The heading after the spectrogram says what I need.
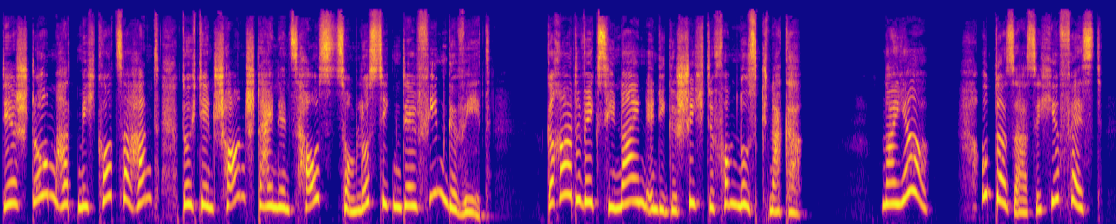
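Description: A giggly little fairy girl from a children's storybook, played by a woman, chirps her lines very high and bubbly. The melody skips up and down. The recording is close and dry. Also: no room sound. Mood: cheerful.

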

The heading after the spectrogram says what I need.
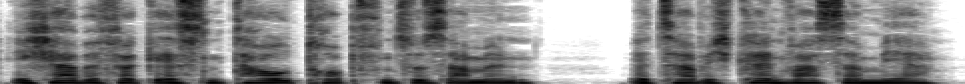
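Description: A man's voice: on the high side, little pitch movement, brisk, creaky, fairly bright tone, breathy edge, dry recording, clean studio sound, heavily acted. A man voicing a dreamy, disorganized young female fairy in a children's storybook, with a plaintive, airy manner. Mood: whiny.

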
